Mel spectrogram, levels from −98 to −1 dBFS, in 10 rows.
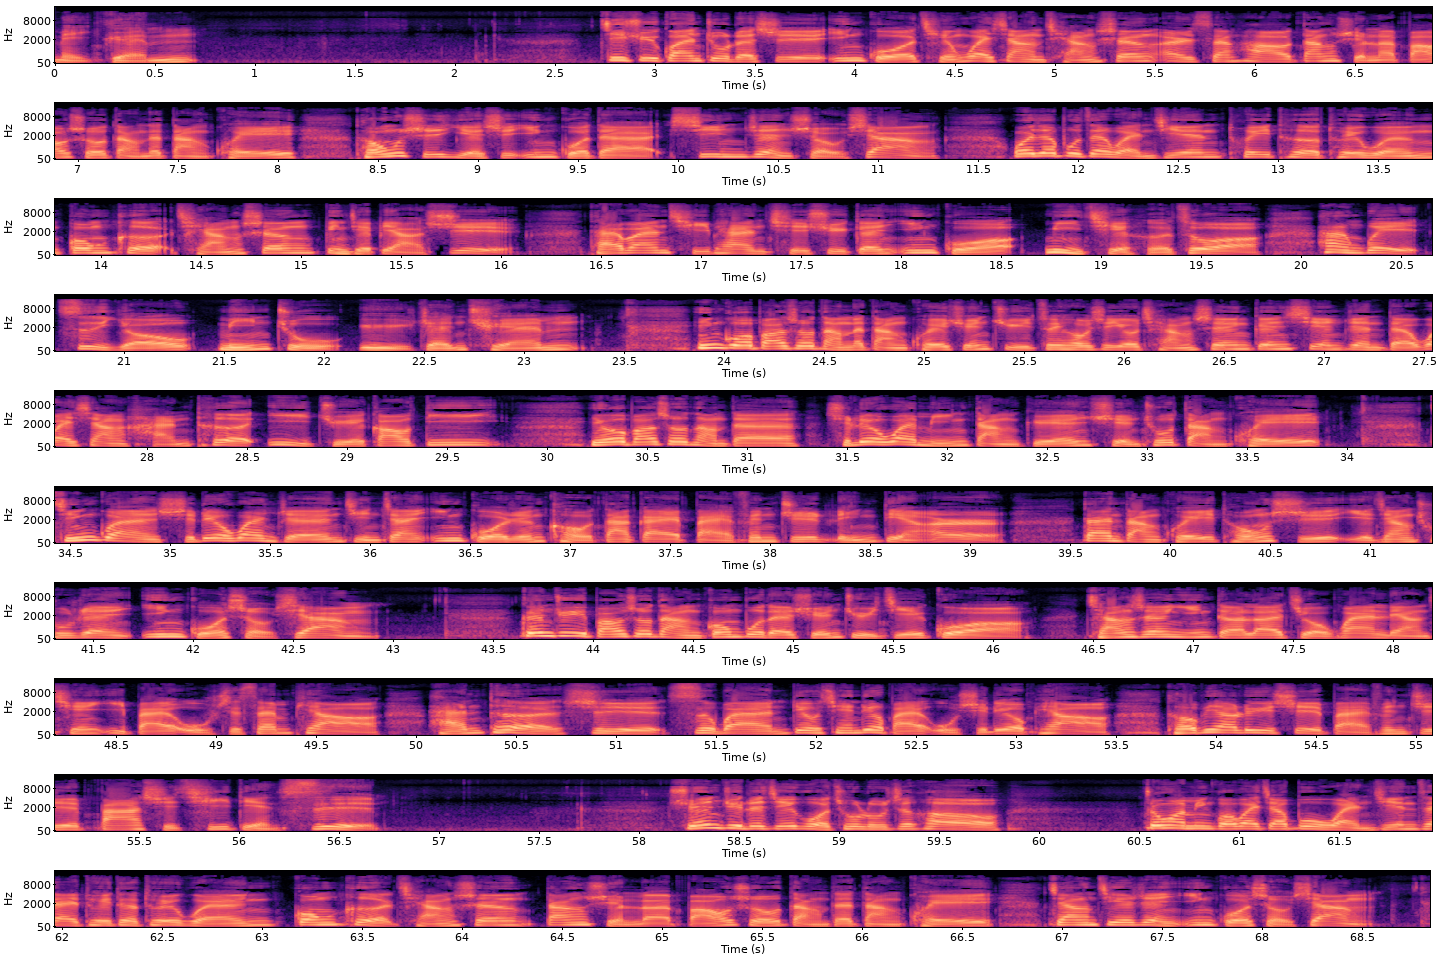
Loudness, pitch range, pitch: -18 LUFS, 130-180 Hz, 155 Hz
